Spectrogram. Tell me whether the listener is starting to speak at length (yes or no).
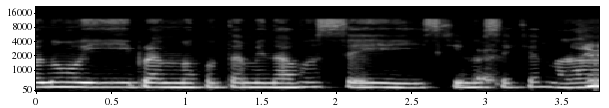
yes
